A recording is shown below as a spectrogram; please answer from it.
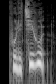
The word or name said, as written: politihund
